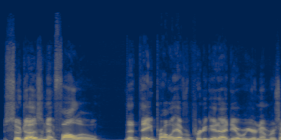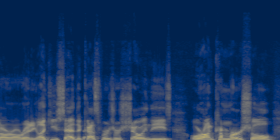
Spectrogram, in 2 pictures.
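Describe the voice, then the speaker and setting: Casual man chatting, slightly higher voice. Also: lively intonation, a little fast, a bit bright. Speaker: podcast co-host. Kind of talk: casual recap chat.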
